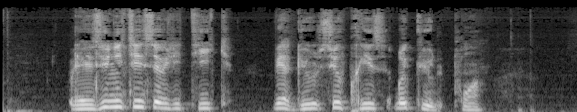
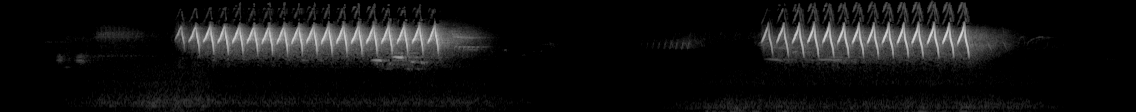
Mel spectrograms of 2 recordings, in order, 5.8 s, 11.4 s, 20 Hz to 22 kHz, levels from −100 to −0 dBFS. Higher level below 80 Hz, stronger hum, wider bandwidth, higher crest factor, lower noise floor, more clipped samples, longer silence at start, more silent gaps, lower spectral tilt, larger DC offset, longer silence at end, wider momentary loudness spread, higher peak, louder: first, -48 dBFS vs under -90 dBFS; neither; second, 16.5 kHz vs 19.5 kHz; about the same, 20 dB vs 16 dB; second, -56 dBFS vs under -90 dBFS; neither; second, 0.05 s vs 1.75 s; second, none vs 5.58-6.35 s; first, -4 dB/octave vs 10.5 dB/octave; neither; second, 0.55 s vs 1.7 s; first, 13 LU vs 9 LU; first, -2 dBFS vs -6 dBFS; second, -20 LUFS vs -15 LUFS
